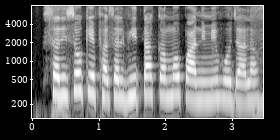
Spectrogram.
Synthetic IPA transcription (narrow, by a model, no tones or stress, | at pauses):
sɐɾɪsõkepʰɐsəlbʱit̪akɐmːopaːnimẽɦod͡ʒaːlaː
